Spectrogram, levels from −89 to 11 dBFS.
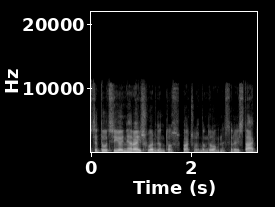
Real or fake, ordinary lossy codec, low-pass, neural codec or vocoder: fake; Opus, 24 kbps; 10.8 kHz; codec, 44.1 kHz, 7.8 kbps, Pupu-Codec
